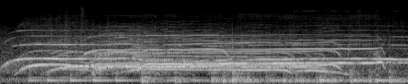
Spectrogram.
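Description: Many voices of a crowd singing out together. Long held notes overlap, each sliding up at the start and falling away at the end, and most stop together just before the end.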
